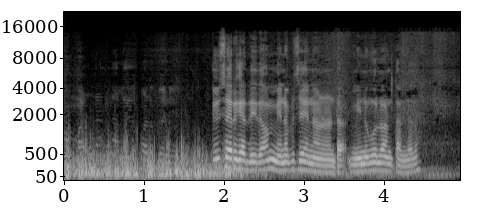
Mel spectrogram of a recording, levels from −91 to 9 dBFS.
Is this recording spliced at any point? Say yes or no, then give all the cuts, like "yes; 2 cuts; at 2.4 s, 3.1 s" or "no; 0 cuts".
yes; 1 cut; at 2.0 s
